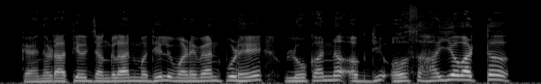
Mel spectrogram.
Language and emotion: Marathi, fearful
